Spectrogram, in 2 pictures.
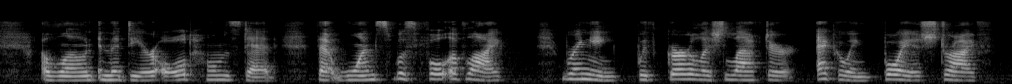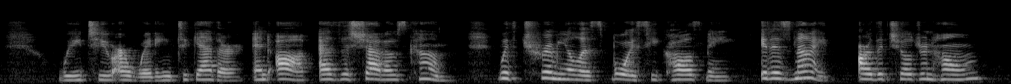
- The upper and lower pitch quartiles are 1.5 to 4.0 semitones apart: Yes, average, 3.3 semitones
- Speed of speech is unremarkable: No, slow, 130 wpm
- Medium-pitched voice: No, high, 220 Hz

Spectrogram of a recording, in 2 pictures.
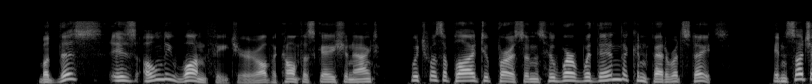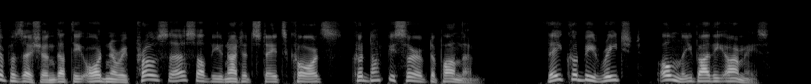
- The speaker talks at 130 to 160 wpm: No, average, 175 wpm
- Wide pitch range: Yes, wide, 6.4 semitones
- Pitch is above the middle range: No, medium, 150 Hz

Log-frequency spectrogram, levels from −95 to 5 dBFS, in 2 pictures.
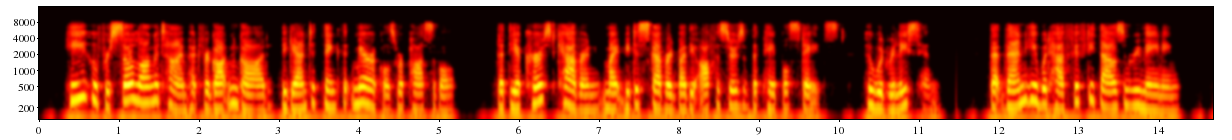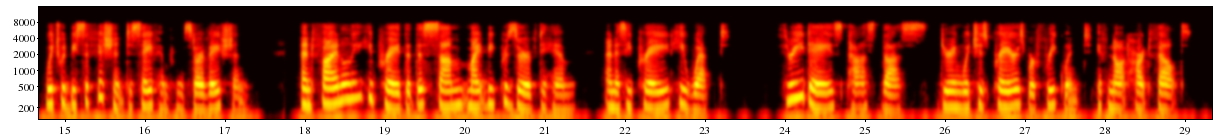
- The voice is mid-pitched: No, high, 195 Hz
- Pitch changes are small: No, average, 4.3 semitones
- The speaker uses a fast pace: No, average, 165 wpm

